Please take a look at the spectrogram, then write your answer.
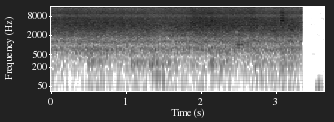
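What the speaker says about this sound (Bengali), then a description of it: "ভালো করে কষিয়ে জল দিয়ে দিলাম" Water poured into a pan of sautéed bitter gourd curry sends up a loud, steady steam hiss. It sounds close and continuous for about three seconds, then cuts off abruptly.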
